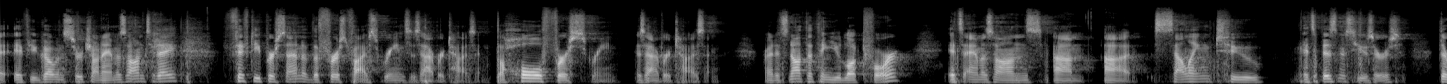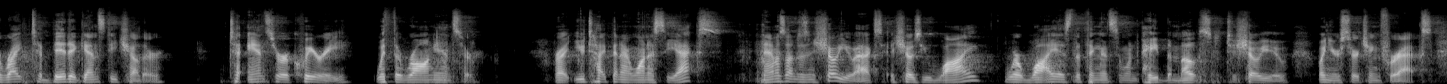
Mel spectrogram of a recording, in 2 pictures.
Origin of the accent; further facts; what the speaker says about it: Toronto, Ontario, Canada; when I was a kid growing up in Toronto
